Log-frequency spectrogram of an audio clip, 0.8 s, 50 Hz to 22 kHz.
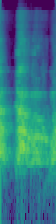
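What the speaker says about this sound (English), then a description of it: "I got a 145-pound monster of a dog, buddy." A huge 145-pound dog lets out a loud, close, drawn-out bark that runs nearly a second, rising and holding with a howling edge.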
